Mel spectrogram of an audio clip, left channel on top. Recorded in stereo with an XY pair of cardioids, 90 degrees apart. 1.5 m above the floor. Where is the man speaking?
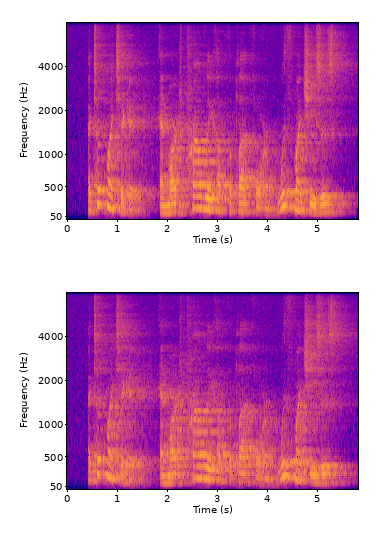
35° left, 1.1 m.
